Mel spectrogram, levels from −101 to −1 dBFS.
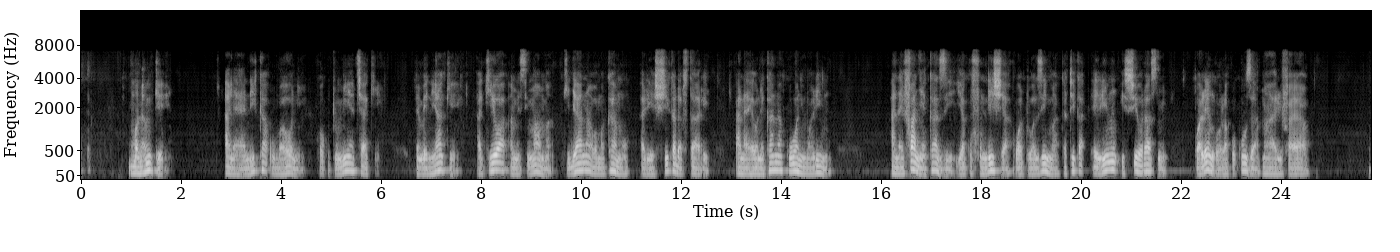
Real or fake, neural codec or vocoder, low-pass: fake; codec, 16 kHz, 4 kbps, FreqCodec, smaller model; 7.2 kHz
